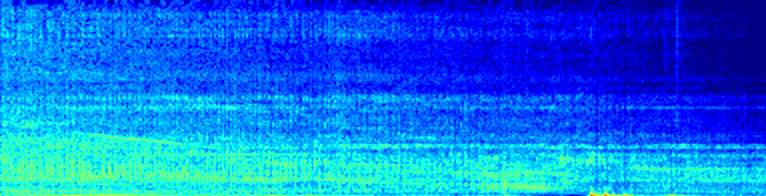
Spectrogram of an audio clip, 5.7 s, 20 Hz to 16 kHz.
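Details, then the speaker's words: Hikoki G23SC4 wall chaser with some blade play, suspected worn top bearing in the head (worse after hours of use when hot), before repair: even high whir winding down smoothly, no grinding or bearing growl; motor and gears fine, normal running. "Sounds good enough. There's nothing wrong motor-wise or mechanically."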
